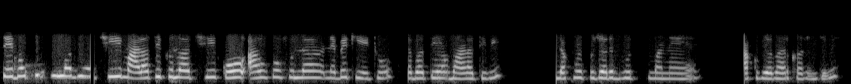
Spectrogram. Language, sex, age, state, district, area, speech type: Odia, female, 18-30, Odisha, Kalahandi, rural, conversation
